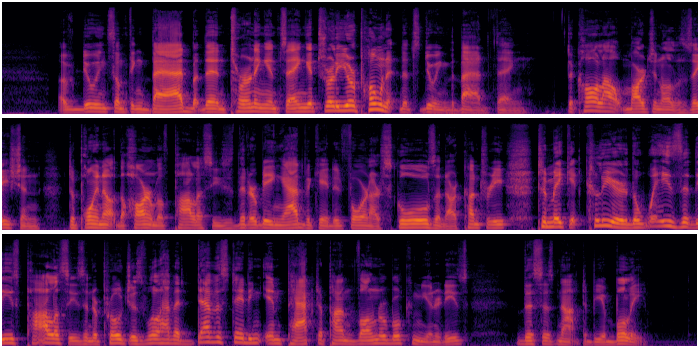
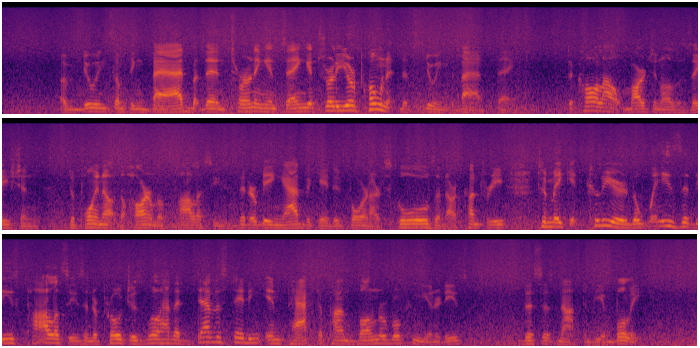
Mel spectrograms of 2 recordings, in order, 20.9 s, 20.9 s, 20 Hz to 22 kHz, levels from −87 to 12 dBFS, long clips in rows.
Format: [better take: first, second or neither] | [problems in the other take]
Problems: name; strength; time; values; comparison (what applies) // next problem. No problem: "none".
first | hiss; loud; throughout; 7 dB below the speech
